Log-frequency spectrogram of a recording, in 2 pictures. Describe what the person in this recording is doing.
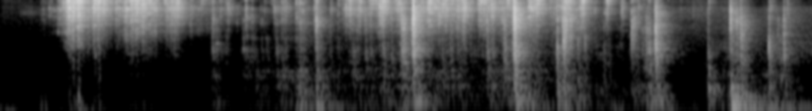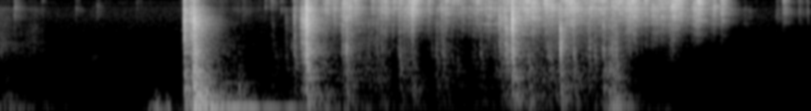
I took the keys, unlocked the door and opened it. Then I closed and locked it again.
